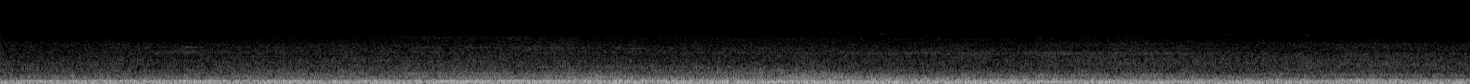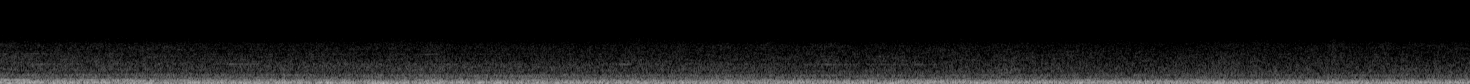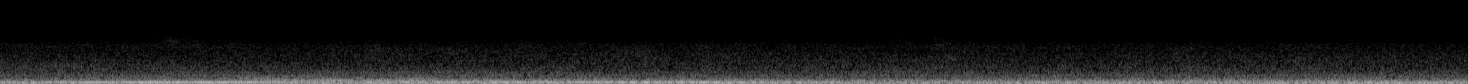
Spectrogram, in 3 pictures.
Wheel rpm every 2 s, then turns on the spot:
0, 0, 0, 0, 0, 0, 0, 0, 0, 0, 0, 0, 0, 0, 0, 0, 0, 0, 0, 0, 0, 0.
none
